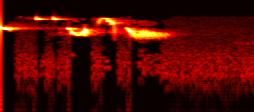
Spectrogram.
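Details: A single quick song phrase from a meadow bunting, a rapid jumble of thin, high, sliding notes lasting under a second, then quiet.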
